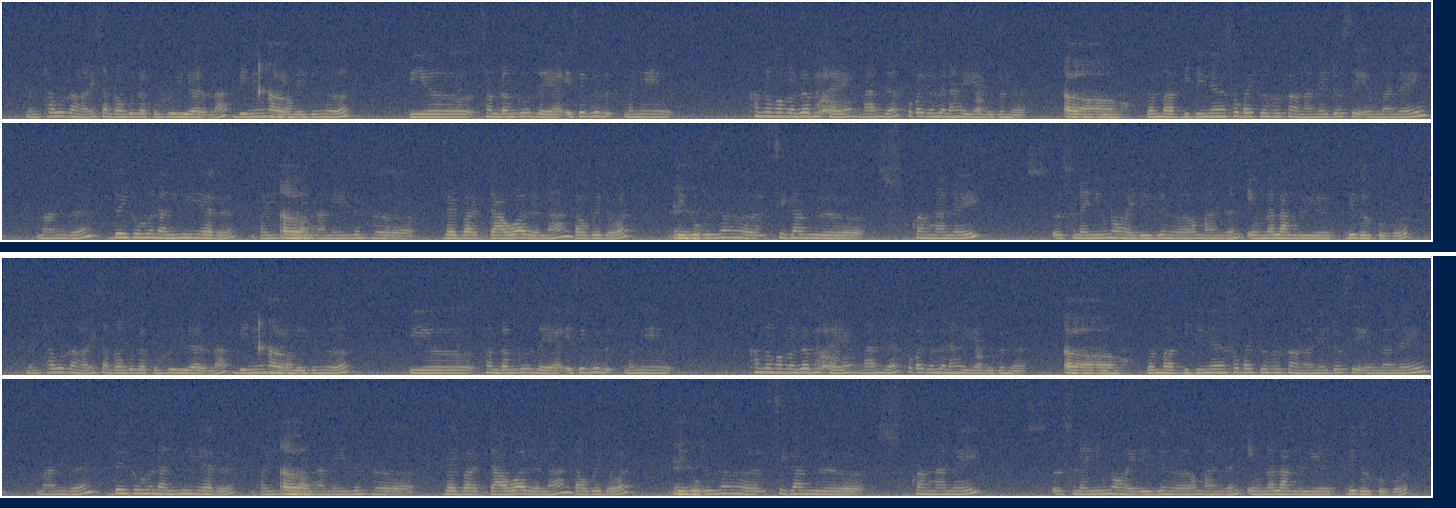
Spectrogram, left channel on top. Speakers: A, on the left (about 50°); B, on the left (about 70°).
A: माने थाव होखांनानै सामब्राम गोजाखौ होयो आरो ना बेनि उनाव
B: औ
A: जाय जोङो बियो सामब्राम गोजाया एसे गोज माने खाम्राम खाम्राम जाबाथाय मा होनगोन सबाइखौ होना होयो आरो जोङो
B: अ अ
A: होमबा बिदिनो सबाइखौ होखांनानै दसे एवनानै मा होनगोन दैखौ होनानै होयो आरो ओमफाय होखांनानै
B: औ
A: जों ओ जायबा दाउ आरो ना दाउ बे दर
B: उम
A: बेखौबो जोङो। सिगांग्रो सुखांनानै सुनायनि उनावहाय जे जोङो मा होनगोन एवना लाग्रोयो बेदरखौबो।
